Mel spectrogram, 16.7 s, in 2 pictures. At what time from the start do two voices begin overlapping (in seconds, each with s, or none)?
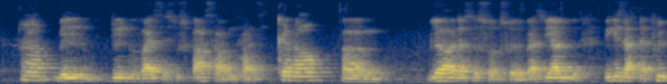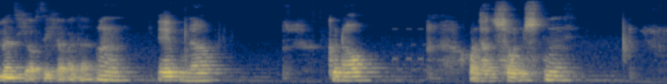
none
